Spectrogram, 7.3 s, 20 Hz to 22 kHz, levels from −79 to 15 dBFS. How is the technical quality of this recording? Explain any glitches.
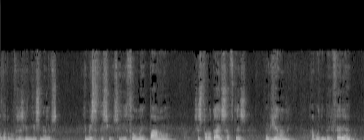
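One fault is audible: a brief skip near the start.

Compressed frames skipped, 1.09 to 1.11 s: the audio jumps forward by roughly 50 ms, about two frames of 23.2 ms each, which fits a 1024-sample codec frame at 44.1 kHz. The decoder played nothing for those frames, either because they were missing from the stream or because it rejected them as corrupt, so the timeline simply advances.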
